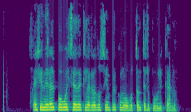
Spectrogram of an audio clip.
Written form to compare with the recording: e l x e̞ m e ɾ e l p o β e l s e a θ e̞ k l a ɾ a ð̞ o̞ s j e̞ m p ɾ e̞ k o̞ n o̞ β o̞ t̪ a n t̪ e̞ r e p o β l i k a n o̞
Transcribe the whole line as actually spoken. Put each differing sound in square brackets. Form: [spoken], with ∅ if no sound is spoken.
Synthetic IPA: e l x e̞ [n] e ɾ [a] l p o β e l s e a [ð] e̞ k l a ɾ a ð̞ o̞ s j e̞ m p ɾ e̞ k o̞ [m] o̞ β o̞ t̪ a n t̪ e̞ r e p [u] β l i k a n o̞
